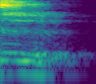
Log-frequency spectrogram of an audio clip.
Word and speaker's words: œufs: Et puis attention, c'est un mot difficile, des œufs, les œufs, des œufs, mais un œuf, pluriel, des œufs. Donc, la prononciation est différente.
